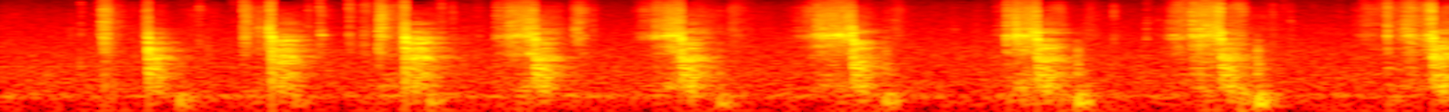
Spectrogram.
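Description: An onion is diced with a knife on a cutting board, about nine rhythmic chopping strokes, each a crisp thud with a slicing rasp, close and steady with no talk.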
